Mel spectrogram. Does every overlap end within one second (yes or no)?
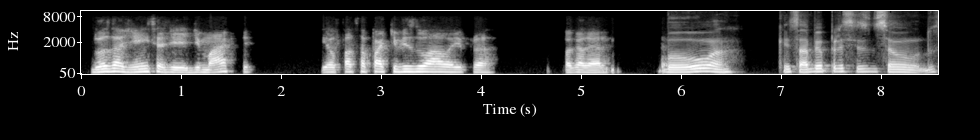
yes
